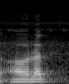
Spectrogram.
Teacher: कंठोष्ठ यानी कंठ और ओष्ठ दोनों का प्रयोग होता है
